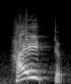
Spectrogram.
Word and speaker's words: height: Height, which the two letters are silent.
